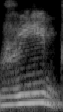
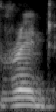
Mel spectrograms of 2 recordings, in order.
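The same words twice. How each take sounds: First: It is said with a long ee vowel. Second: It is said with a short e vowel. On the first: This is the present form of the verb. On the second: This is the past form of the verb.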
